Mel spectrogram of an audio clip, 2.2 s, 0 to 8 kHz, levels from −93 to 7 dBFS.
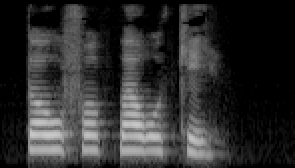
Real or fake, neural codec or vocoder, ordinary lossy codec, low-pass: fake; autoencoder, 22.05 kHz, a latent of 192 numbers a frame, VITS, trained on one speaker; MP3, 32 kbps; 7.2 kHz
